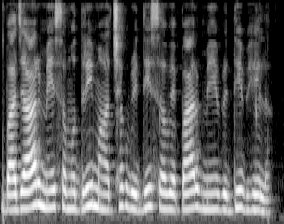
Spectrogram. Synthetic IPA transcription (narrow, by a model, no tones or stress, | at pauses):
baːd͡ʒaɾmesəmud̪ɾimaɦt͡ʃʰəkʋɾɪd̪ʱːisə̃ʋjəpaɾmeʋɾɪd̪ʱːibʱeːl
